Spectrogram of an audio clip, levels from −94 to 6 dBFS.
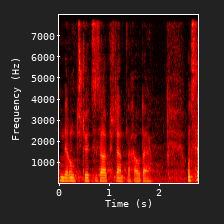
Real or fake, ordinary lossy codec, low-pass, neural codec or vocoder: fake; none; none; codec, 16 kHz, 4 kbps, FunCodec, trained on Chinese and English, 50 frames a second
